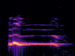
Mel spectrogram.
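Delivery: high loud comic bling; a high loud cartoon sound effect. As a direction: pop the sound out big and bright. Sound effect of frog landing.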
